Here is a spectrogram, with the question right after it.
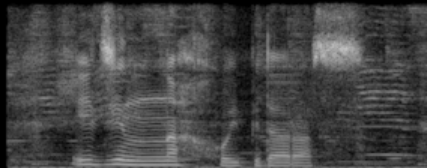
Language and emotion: Russian, angry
